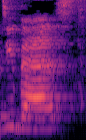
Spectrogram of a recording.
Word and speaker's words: Di-Best: Hi everybody, this is Di Beast. Am I saying it correctly? Yeah, that's it.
